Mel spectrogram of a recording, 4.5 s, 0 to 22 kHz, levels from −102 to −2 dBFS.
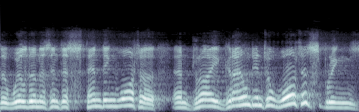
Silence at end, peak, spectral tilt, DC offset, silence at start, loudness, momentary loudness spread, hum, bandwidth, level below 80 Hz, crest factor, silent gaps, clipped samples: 0 s; -2 dBFS; -8 dB/octave; under 0.1%; 0 s; -15 LUFS; 7 LU; none; 6.2 kHz; -72 dBFS; 14 dB; none; under 0.1%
